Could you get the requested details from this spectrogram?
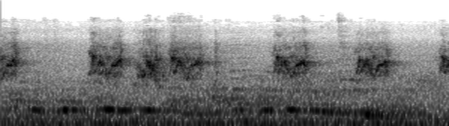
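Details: Budgerigar in an aviary giving short, evenly spaced bursts of sharp high chirps, about two per second, while a low droning tone and soft murmur run underneath.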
